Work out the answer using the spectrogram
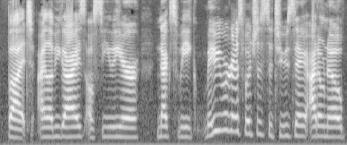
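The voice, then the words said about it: Hoarse, nearly lost voice. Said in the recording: “my voice is literally gone”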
